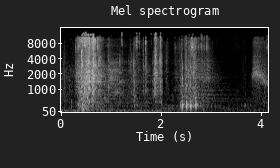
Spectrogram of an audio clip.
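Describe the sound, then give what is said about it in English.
A high-compression motorcycle, raised up, is kick-started with full rolls on the kickstarter: a series of clanking, ratcheting mechanical strokes as the engine turns over in bursts without catching. “so we cut the bike off and raised it up so we could get a full roll on the Kickstarter, and that seems to do it with this high compression engine.”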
